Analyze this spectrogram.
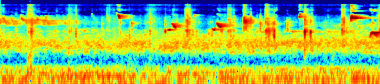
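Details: Wild birds in a park on a spring midday, scattered short chirps and bright whistled notes from several birds over a steady low rumble of highway traffic.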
